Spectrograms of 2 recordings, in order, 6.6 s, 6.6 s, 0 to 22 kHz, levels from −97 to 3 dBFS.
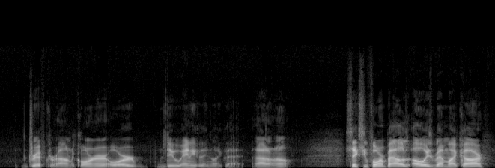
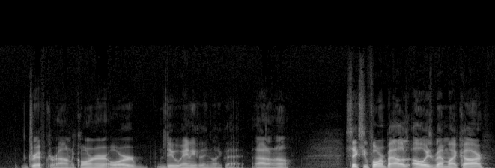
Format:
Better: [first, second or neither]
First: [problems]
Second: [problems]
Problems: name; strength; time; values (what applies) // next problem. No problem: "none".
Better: second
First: thin; somewhat; fading below 300 Hz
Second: none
